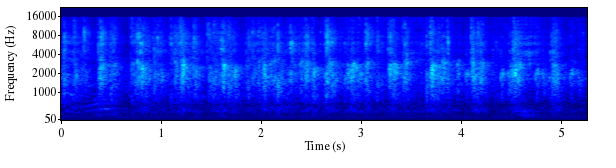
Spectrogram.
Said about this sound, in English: I appreciate your applause of agreement and approval, but we don't always practice that.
